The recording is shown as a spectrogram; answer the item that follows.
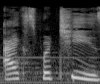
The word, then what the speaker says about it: expertise: 那 expertise 这个词的发音重音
